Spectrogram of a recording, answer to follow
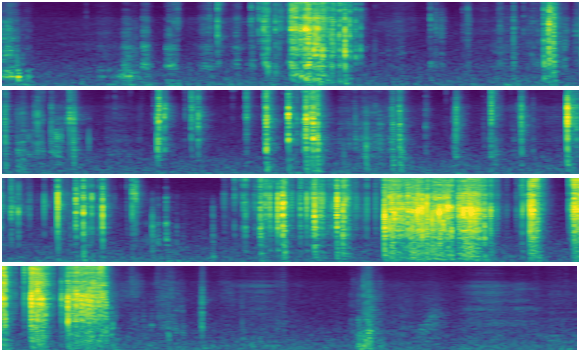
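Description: Adhesive vinyl lettering being rubbed down and peeled by hand on a wooden sign: irregular scratchy rubbing and ripping sounds, with the longest peeling rips about two seconds in and again from about ten to thirteen and a half seconds in.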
